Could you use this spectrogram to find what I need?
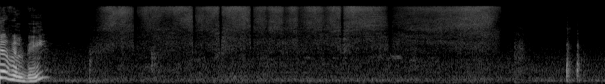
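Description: A duster rubs across a board.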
